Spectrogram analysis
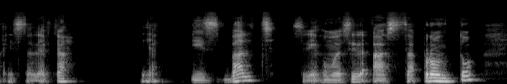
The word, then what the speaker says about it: bis bald: Esta no tiene mucha diferencia, casi las que la podemos pronunciar leyendo esto de acá, solo que repito, a medida vayamos profundizando nos damos cuenta que esta, por ejemplo, es una U corta, que esta es una I corta, esta de acá.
